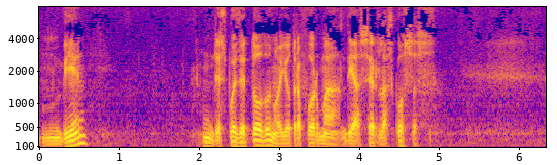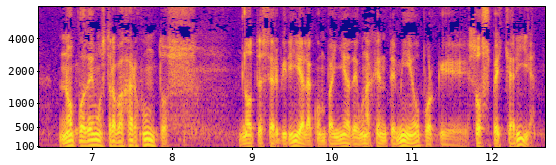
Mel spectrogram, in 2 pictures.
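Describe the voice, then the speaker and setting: An actor playing a cautious, grave Mexican police lieutenant in a radio drama, speaking with deliberate authority. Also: male voice, a bass voice, animated, breathy edge, full character voice. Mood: grave, advising.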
